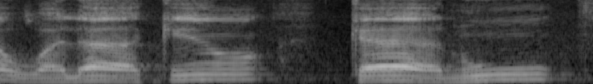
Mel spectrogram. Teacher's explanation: ہے، اس کے بعد قاف حرف اخفا آ رہا ہے تو نون ساکن کو اخفا کے ساتھ پڑھیں گے، یعنی ناک میں آواز لے جا کر گنگنانا، اسے اخفا کہتے ہیں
